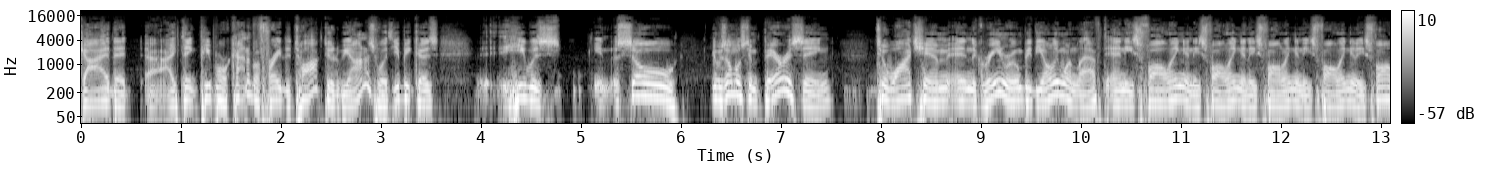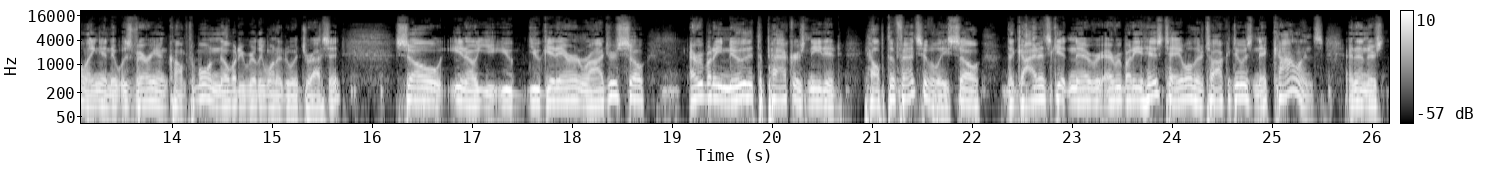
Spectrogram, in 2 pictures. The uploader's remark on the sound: Live From Radio Row At Super Bowl 57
